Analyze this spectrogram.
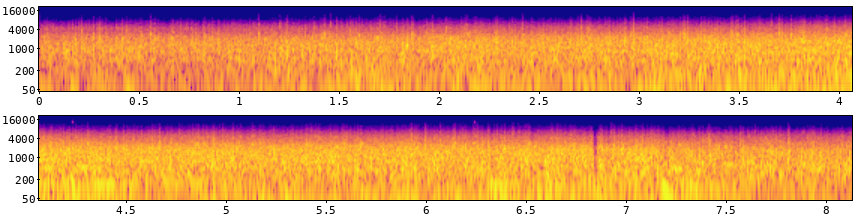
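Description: A large outdoor crowd applauding. The ovation builds over the first few seconds and tapers off near the end.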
